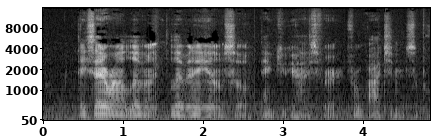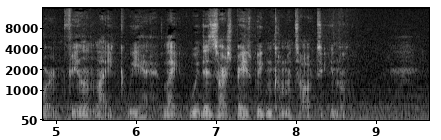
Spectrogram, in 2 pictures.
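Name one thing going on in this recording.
A young man talks casually close to the microphone.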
